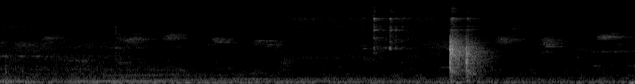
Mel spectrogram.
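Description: Mostly quiet, broken by two short clinks of kitchenware. The second, about halfway through, is the louder.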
